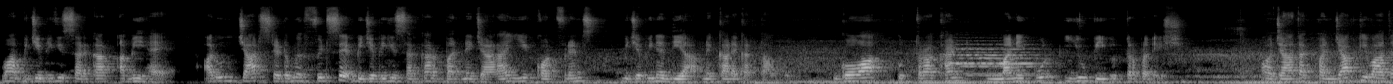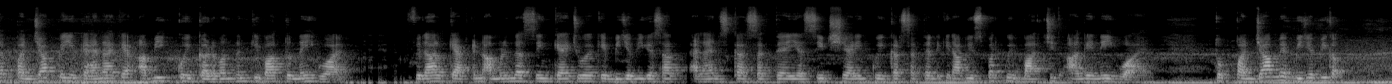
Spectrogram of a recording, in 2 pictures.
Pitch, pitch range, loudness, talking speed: 135 Hz, 120-140 Hz, -29 LUFS, 200 wpm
